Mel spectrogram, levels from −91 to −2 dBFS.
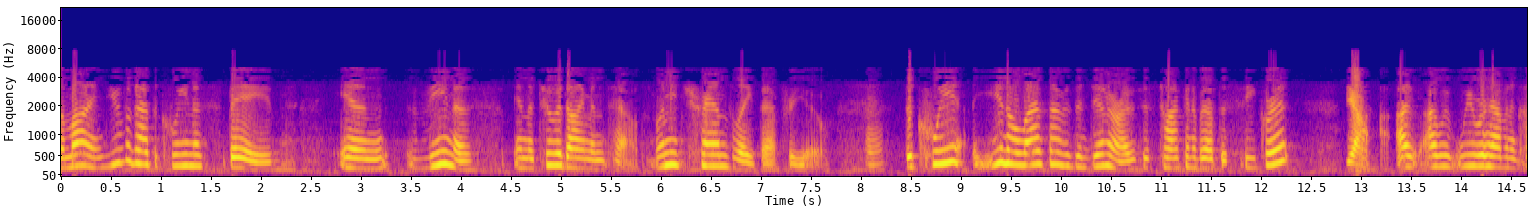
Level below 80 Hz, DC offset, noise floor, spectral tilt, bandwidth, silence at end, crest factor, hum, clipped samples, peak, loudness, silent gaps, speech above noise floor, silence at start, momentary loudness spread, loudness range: -58 dBFS; under 0.1%; -37 dBFS; -8 dB/octave; 5.6 kHz; 0 s; 12 dB; none; 0.3%; 0 dBFS; -13 LUFS; none; 25 dB; 0 s; 12 LU; 2 LU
